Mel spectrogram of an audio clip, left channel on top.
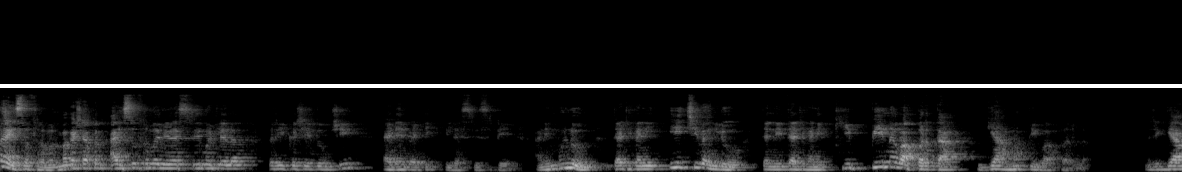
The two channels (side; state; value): left; silent; digital silence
